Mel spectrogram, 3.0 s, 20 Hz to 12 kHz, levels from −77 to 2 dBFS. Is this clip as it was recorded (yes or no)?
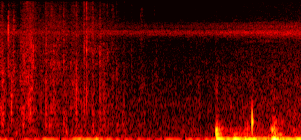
yes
